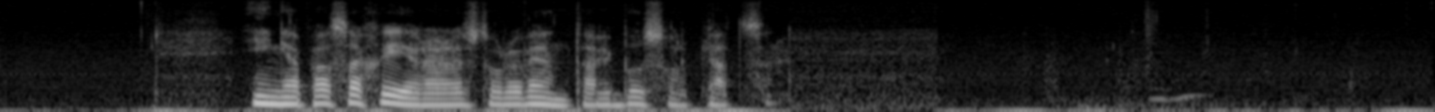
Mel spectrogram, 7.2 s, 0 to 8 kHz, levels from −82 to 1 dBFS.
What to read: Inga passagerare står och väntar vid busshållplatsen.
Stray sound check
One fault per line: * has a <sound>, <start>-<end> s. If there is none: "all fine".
all fine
